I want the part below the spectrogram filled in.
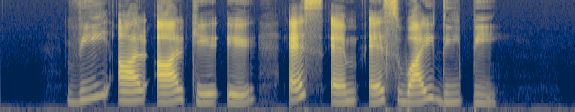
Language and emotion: Punjabi, neutral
